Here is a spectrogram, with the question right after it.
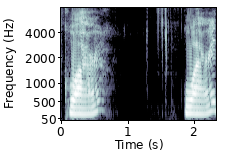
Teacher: So it starts with a consonant blend KW and then ends with a letter R sound. And stressed syllable here is quai.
